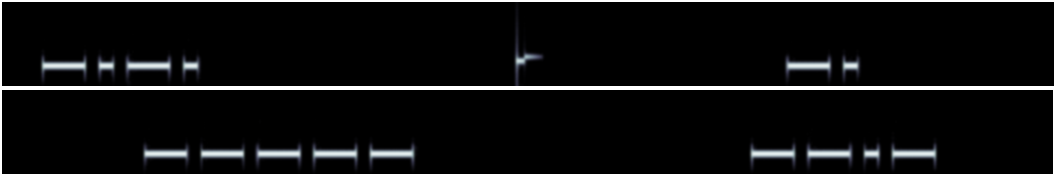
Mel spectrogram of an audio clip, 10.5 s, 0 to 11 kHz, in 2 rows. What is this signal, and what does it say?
Morse code, heard as a keyed tone, about 17 wpm, spaced as for 5 wpm, 700 Hz. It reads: C N0Q
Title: USA Call Signs - 5 Characters - 8x Character Spacing - 17wpm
